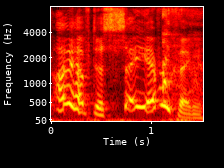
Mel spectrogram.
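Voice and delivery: very high, loud mock outburst; hammed-up oversharer, close to laughing; overanimated lady. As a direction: blurt it in a frantic high voice. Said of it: "you're like".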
